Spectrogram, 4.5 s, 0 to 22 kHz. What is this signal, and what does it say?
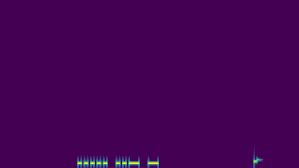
Morse code, heard as a keyed tone, about 25 wpm, 700 Hz. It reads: 5UT
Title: Three Challenging Letter-Number Combinations 25wpm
